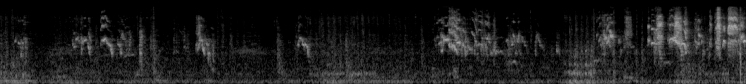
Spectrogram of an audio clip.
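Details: Happy budgerigar breeding pair: faint sparse chirps with fluttering wing sounds, building to louder, rapid twittering chatter in the last seconds.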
